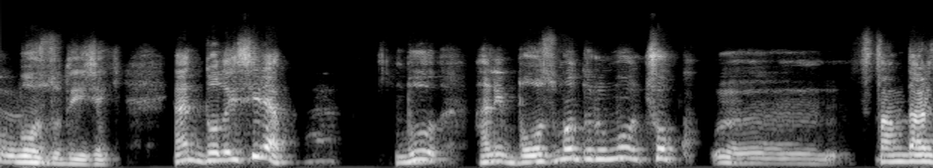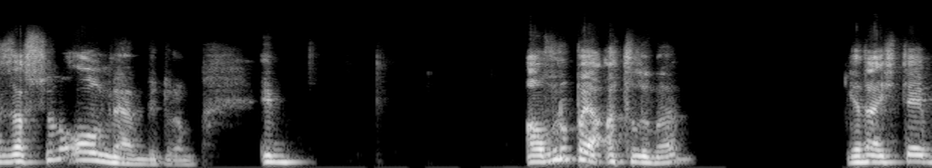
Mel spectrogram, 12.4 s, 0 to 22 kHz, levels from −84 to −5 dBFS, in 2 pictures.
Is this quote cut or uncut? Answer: uncut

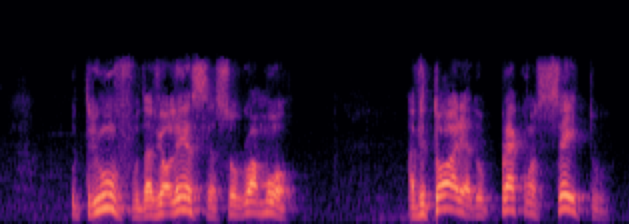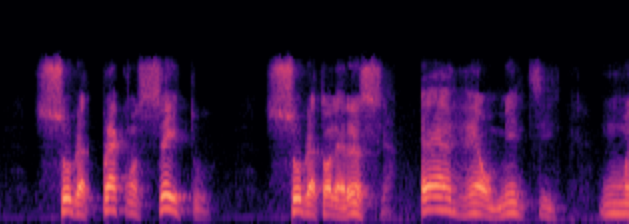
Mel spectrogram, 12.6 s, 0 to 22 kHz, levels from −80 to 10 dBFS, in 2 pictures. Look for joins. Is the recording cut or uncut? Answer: cut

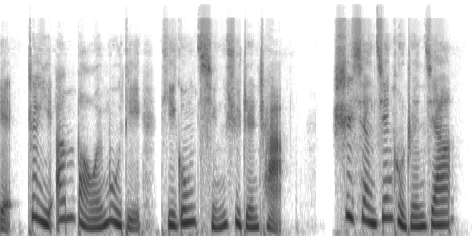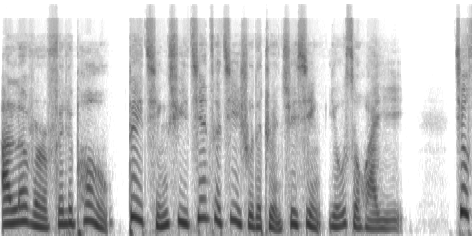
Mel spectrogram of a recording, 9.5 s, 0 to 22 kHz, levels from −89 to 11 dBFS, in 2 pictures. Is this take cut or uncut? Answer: uncut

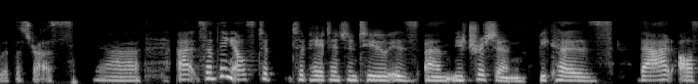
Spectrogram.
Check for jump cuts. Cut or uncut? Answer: uncut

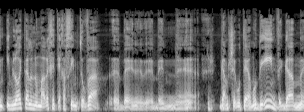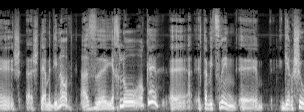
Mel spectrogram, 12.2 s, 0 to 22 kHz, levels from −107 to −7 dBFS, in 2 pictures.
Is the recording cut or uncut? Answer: cut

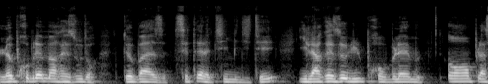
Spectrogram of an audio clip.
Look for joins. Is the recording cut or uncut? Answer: uncut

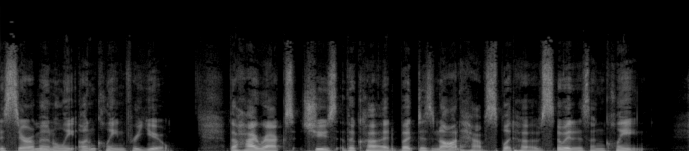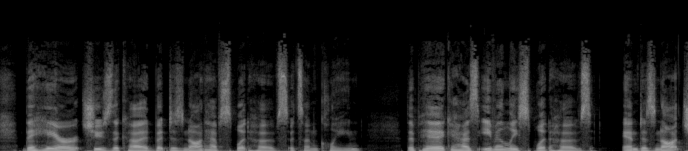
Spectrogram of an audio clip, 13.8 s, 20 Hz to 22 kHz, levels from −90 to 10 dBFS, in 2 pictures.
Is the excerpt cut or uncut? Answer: cut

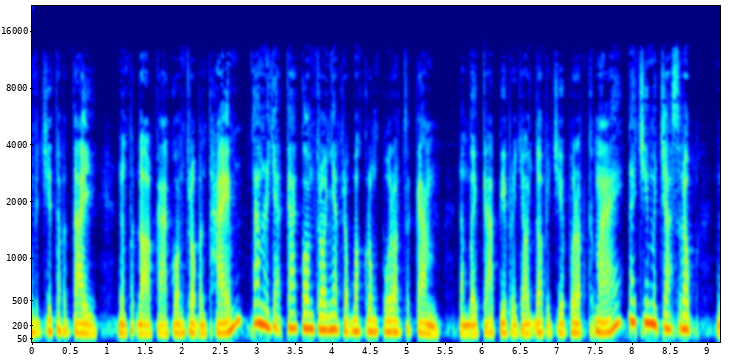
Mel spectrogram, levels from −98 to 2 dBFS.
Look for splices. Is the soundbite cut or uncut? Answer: cut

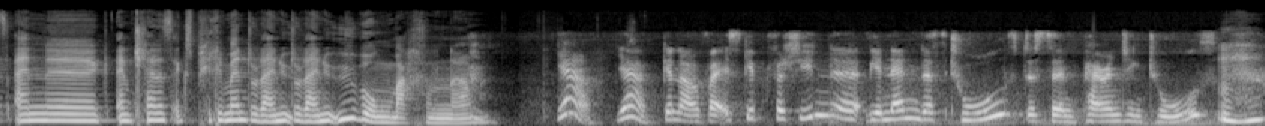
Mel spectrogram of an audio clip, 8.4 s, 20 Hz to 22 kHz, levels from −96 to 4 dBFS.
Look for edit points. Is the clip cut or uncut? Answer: cut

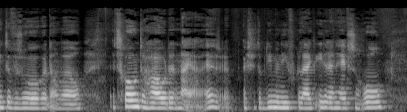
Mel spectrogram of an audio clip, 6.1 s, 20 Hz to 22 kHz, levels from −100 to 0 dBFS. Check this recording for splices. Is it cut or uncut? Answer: uncut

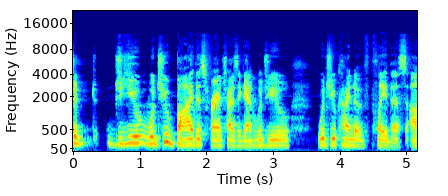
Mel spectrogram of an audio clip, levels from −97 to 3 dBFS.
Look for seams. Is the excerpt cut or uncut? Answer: uncut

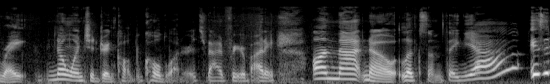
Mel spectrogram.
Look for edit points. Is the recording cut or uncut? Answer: cut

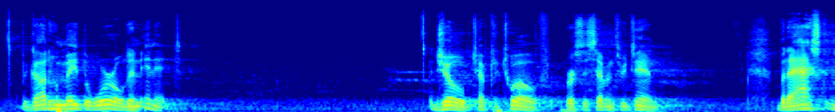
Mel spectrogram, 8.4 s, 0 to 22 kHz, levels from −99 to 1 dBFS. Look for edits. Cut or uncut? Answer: cut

